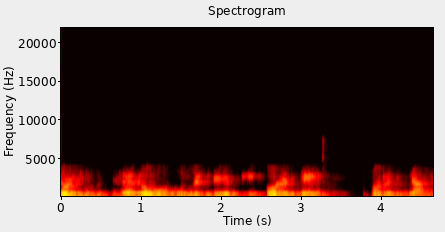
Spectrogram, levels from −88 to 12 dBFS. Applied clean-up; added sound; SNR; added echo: neural mask model DeepFilterNet 3.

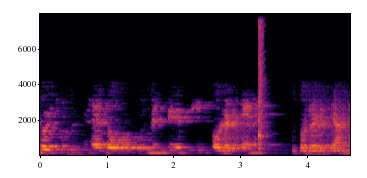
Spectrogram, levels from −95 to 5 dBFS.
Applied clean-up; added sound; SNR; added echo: classical method WPE with log-MMSE.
